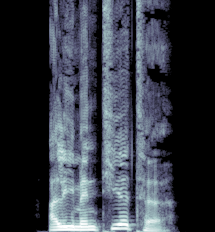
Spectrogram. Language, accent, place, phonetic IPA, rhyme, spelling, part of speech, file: German, Germany, Berlin, [alimɛnˈtiːɐ̯tə], -iːɐ̯tə, alimentierte, adjective / verb, De-alimentierte.ogg
- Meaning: inflection of alimentieren: 1. first/third-person singular preterite 2. first/third-person singular subjunctive II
